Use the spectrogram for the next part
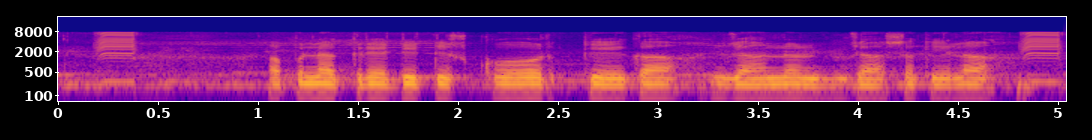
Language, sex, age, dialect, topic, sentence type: Bhojpuri, male, 31-35, Northern, banking, question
